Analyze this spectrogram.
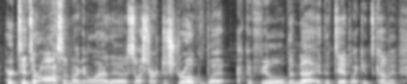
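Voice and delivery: ordinary talk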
